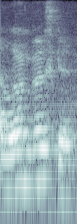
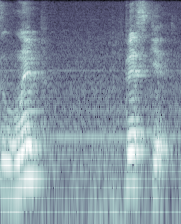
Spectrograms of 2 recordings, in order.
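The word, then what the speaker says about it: Limp Bizkit: oh my God yeah limb biscuit all right you say limb biscuit like a limb biscuit that's how you pronounce it no it's Limp Biscuit like a biscuit that limps all right first off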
